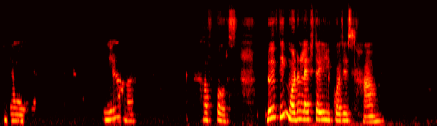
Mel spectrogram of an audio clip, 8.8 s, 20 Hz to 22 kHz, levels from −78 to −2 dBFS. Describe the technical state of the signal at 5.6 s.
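Hurried speech at normal pitch from 5.32 to 5.94 s: a time-compressed catch-up, with small pieces cut and cross-faded to run about 1.25 times faster.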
